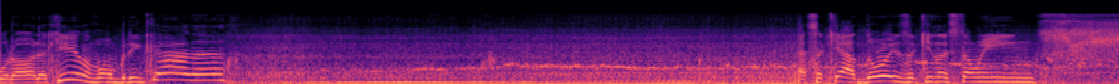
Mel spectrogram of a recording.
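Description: A motorcycle engine revs up and down sharply as gears change.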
